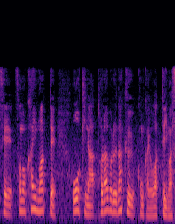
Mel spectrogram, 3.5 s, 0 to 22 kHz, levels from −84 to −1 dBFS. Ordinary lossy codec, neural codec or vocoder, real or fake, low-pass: none; none; real; 7.2 kHz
